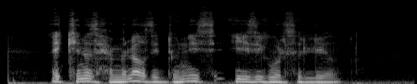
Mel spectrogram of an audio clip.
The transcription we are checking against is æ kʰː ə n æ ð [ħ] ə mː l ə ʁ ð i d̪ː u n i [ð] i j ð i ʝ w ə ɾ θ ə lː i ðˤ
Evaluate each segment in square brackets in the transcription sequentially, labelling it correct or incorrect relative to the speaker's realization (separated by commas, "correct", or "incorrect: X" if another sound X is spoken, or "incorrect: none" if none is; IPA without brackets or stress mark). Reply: correct, incorrect: θ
